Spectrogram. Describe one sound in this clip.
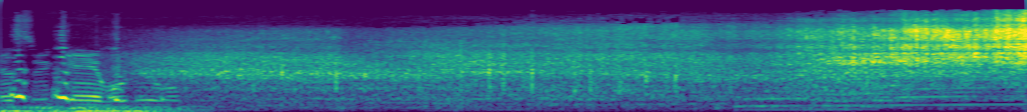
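A car approaches along a road, its engine and tyres growing louder.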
